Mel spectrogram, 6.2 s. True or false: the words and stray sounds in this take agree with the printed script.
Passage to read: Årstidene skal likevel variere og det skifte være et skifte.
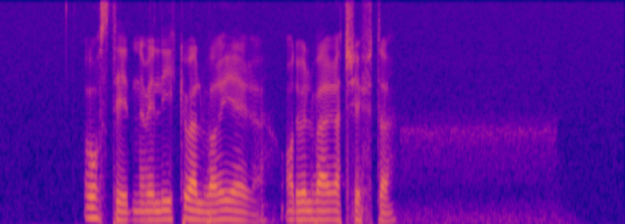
false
